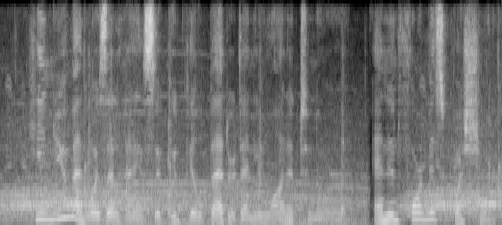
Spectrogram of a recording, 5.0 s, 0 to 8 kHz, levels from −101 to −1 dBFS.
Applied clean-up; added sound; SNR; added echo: none; Crowd; 4 dB; reverberation time 0.3 s.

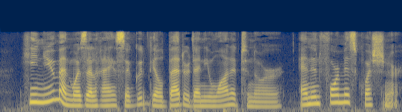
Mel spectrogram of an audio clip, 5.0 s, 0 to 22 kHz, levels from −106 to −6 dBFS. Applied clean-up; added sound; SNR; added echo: none; none; none; none.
